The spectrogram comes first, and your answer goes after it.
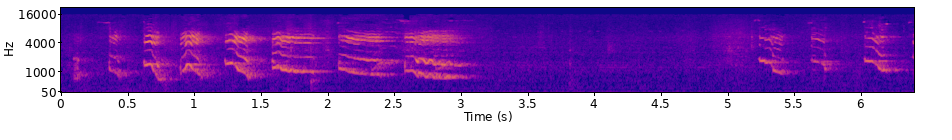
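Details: Jackabee puppies, Beagle and Jack Russell mix, cry while playing together: sharp high yelps and drawn-out whimpers that fall in pitch come in a quick burst, then a pause and a few more short cries.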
